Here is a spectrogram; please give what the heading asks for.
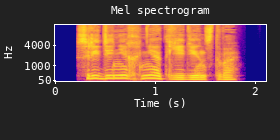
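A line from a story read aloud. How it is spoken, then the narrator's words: Calm reply, fortress. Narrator (Russian): спокойно ответила крепость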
